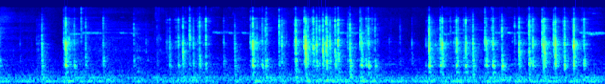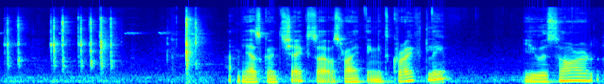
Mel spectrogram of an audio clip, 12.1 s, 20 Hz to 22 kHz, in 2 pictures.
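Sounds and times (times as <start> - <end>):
keyboard typing: 0.0 - 8.2.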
